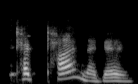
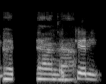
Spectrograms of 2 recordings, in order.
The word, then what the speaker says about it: Thatta Nagar: So, it is Thatta Nagar. Okay? Thatta Nagar. Yeah. Can you all unmute yourself and try to pronounce that?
